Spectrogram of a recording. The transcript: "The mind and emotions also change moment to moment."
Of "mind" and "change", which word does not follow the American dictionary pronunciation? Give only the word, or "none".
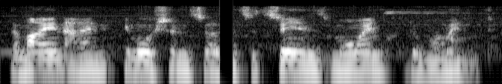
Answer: change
